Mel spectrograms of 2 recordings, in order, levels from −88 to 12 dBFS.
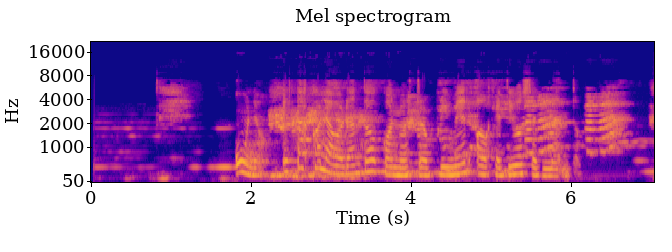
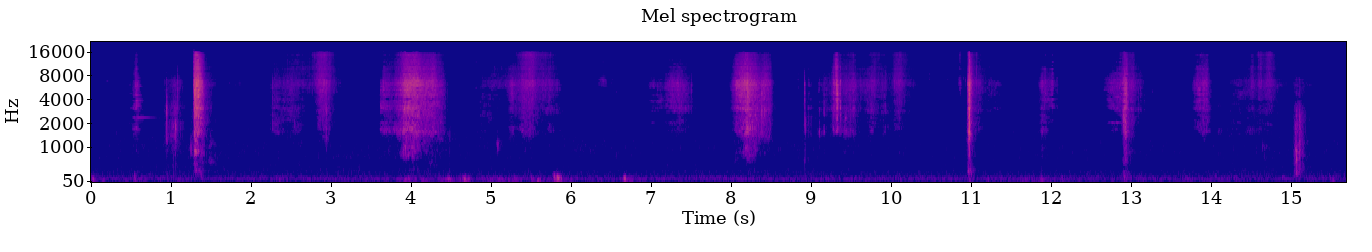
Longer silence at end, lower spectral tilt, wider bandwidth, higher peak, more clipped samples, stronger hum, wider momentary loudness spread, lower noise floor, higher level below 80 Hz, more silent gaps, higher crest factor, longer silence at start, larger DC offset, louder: second, 0 s vs 0.55 s; first, -4.5 dB/octave vs 2 dB/octave; second, 7.6 kHz vs 16.5 kHz; first, 0 dBFS vs -8 dBFS; neither; neither; second, 15 LU vs 25 LU; second, -41 dBFS vs -76 dBFS; first, -58 dBFS vs -80 dBFS; neither; second, 12 dB vs 38 dB; second, 0.05 s vs 0.55 s; neither; first, -12 LUFS vs -38 LUFS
